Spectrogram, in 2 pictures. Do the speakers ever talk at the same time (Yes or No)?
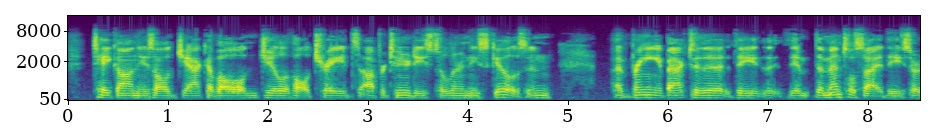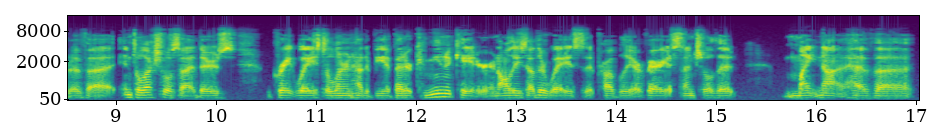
No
